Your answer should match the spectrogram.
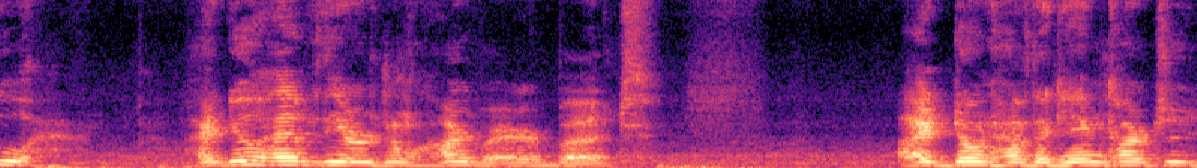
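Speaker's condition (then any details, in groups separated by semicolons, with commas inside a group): Cerebral palsy; limbs affected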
